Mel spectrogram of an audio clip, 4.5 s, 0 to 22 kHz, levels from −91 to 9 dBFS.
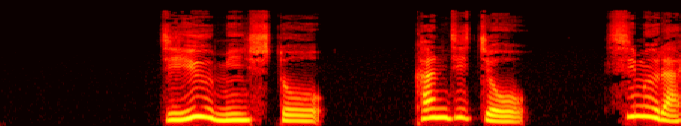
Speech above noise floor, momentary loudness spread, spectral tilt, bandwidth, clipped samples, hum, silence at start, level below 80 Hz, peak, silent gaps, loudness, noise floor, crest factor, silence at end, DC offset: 60 dB; 9 LU; -5.5 dB/octave; 15.5 kHz; under 0.1%; none; 1.1 s; -66 dBFS; -4 dBFS; none; -20 LUFS; -78 dBFS; 18 dB; 0 s; under 0.1%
